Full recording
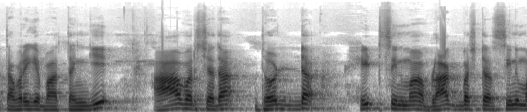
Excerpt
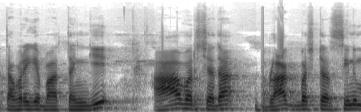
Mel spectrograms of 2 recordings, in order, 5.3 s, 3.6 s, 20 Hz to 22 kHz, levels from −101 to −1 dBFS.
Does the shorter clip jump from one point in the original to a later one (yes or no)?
yes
